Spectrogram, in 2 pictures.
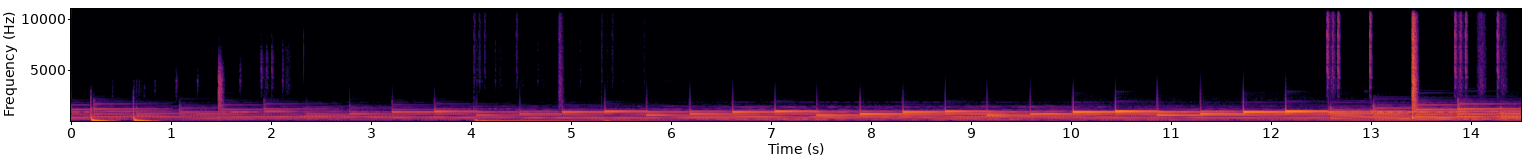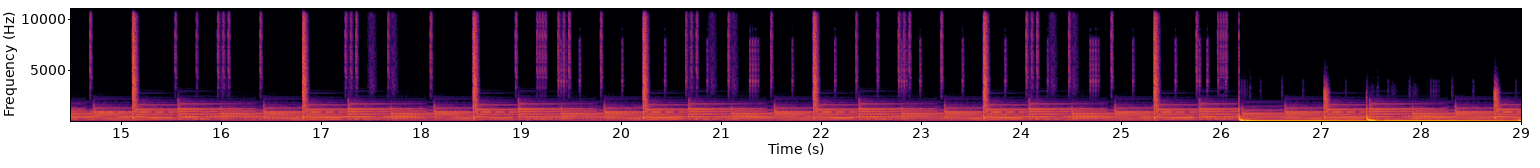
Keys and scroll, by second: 1.9 super+z, 2.2 super+z, 2.7 super+z, 8.9 Return, 11.9 Return, 13.2 Left, 13.9 Return, 18.6 Return, 19.4 Left, 19.7 Return, 22.7 Left, 25.2 Right, 26.2 Left.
